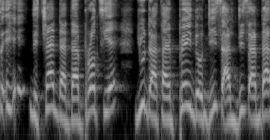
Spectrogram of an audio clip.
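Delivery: ordinary delivery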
